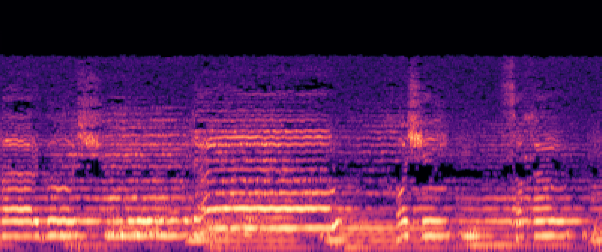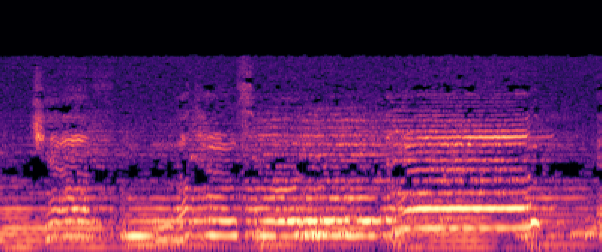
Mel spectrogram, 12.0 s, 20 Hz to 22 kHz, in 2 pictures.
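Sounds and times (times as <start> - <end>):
classical ensemble melody: 0.0 - 12.0.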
